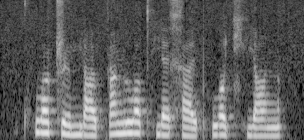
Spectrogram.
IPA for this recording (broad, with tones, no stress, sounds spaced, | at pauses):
kʰ w ɔ˦ ʈ͡ʂ ɻ̩˨˦ m j ɑ˨˩ ʊ̯ k ɑ˦ ŋ l w ɔ˥˨ t̪ʰ j ɛ˨˦ x a˨˩ ɪ̯ pʰ w ɔ˦ t͡ɕʰ j ɑ˦ ŋ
